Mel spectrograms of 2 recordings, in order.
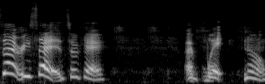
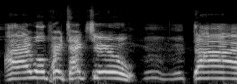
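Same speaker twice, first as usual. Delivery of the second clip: deep loud heroic shout; mock hero battle cry; 7 semitones lower, 4 dB louder than usual. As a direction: roar it like a movie hero.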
